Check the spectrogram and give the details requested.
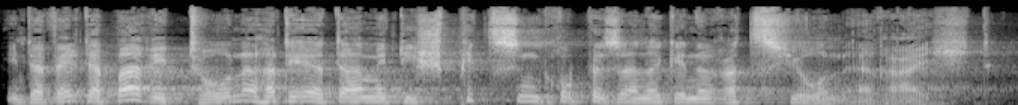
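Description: A man reading a scripted literary story with deliberate, dramatic phrasing and pauses. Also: a little high, animated, darkish tone. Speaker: narrator. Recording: long hall reverb.

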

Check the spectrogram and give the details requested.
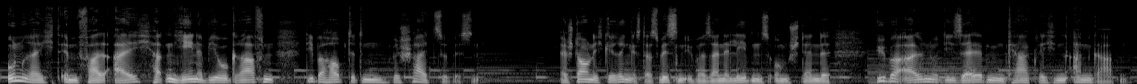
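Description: A man delivers prepared narration for a radio feature. His pitch is on the low side. Light music runs faintly underneath. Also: normal speed, a little mellow. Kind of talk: scripted documentary narration.

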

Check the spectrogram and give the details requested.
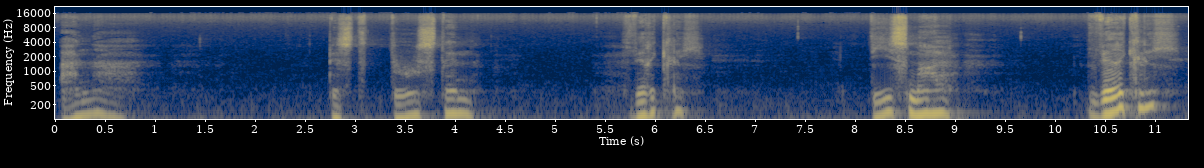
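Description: An entranced young miner, breathy and lost. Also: male voice, mid-range voice, extremely slow, long pauses, a little mellow, heavily acted. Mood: dazed. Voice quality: breathy, whispering. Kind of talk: classic radio play acting. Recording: long reverb with music underneath.

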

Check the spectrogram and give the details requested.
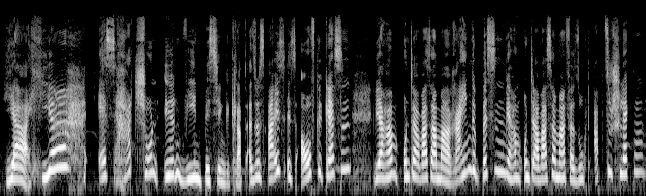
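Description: A woman hosting a children's radio show, chatting in a playful, expressive way. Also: high-pitched, brisk, no room sound. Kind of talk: lively children's show chat.

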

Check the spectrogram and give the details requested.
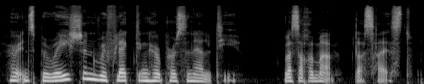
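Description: A woman's voice: fairly low pitch, fairly quick, warm tone, no echo, studio quality. A woman hosting a podcast, telling a scripted story in a conversational narrating style. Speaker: podcast host. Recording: music bed under voice. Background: background music.

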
